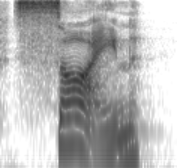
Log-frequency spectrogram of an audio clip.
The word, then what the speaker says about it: sign: exceptions to this rule sign has a silent g but if you say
